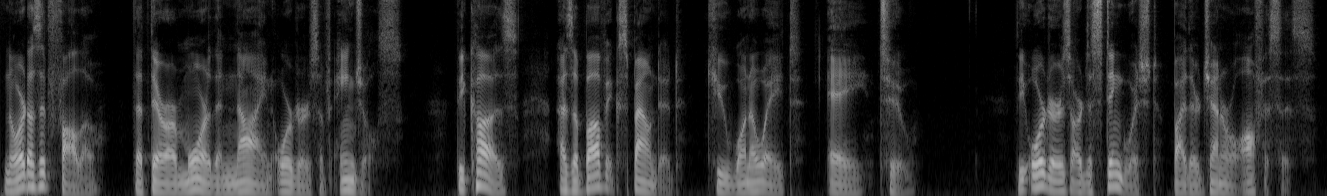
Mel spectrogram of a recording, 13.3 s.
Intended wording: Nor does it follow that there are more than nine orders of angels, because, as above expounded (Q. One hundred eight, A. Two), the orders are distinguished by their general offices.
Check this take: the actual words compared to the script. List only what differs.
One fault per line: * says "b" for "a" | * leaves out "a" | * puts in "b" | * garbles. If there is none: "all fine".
all fine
